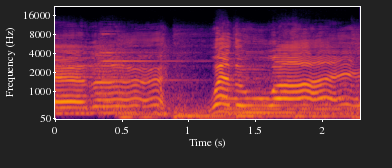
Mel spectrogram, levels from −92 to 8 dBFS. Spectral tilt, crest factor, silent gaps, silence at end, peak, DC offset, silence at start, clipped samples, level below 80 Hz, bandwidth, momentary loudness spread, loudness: -4 dB/octave; 16 dB; none; 0 s; -2 dBFS; under 0.1%; 0 s; under 0.1%; -44 dBFS; 14 kHz; 8 LU; -18 LUFS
